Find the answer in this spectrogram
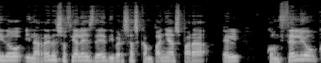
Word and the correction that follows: Concello: Concello, Concello de Santiago, ¿lo he pronunciado bien? ¿Cómo? ¿Concelo? – Concello? Perfectamente, Concello de Santiago.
